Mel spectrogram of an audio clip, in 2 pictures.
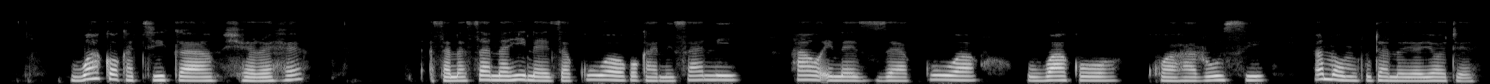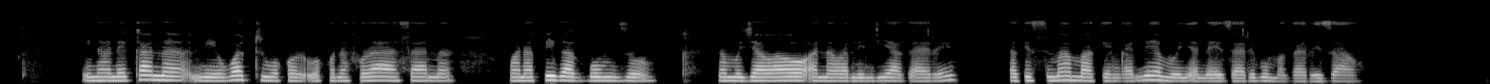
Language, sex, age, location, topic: Swahili, female, 25-35, Kisumu, finance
